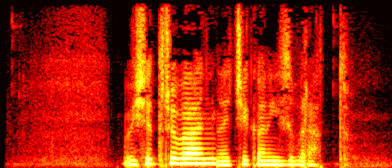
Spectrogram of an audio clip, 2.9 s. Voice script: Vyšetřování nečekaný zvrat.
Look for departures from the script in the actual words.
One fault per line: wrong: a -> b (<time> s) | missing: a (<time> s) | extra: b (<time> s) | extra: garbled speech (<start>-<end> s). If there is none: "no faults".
no faults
